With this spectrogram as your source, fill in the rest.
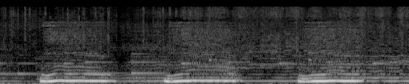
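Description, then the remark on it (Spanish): Three steady, buzzy hums, each lasting under a second with short gaps between, sound like a voice imitating a bee fluttering in a forest. The hums are fairly loud. “Abeja revolotea.”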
